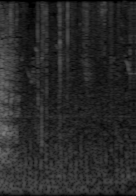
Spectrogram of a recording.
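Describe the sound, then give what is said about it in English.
A horse, with a brief whinny-like burst at the start followed by steady clip-clopping hooves over a low rumbling background, no talking. “And the horse.”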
